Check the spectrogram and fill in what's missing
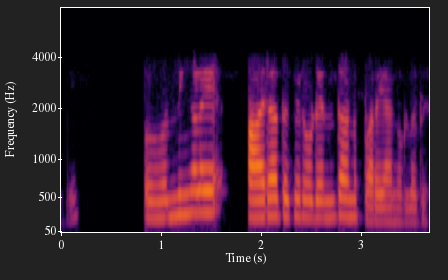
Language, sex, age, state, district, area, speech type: Malayalam, female, 18-30, Kerala, Kannur, rural, conversation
